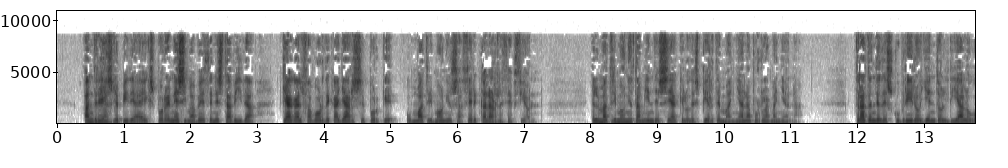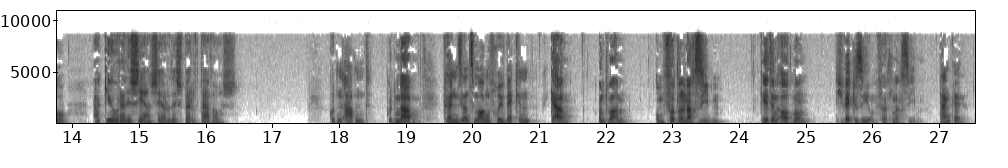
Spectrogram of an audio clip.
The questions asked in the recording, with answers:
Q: ¿A qué hora desean ser despertados?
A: Para ser exactos, a las siete y cuarto.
